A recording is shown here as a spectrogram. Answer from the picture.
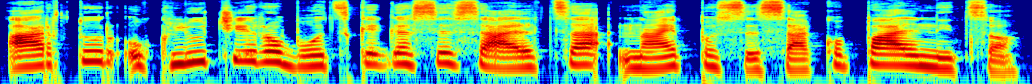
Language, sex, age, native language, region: Slovenian, female, 30-49, Slovenian, Central Slovenia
